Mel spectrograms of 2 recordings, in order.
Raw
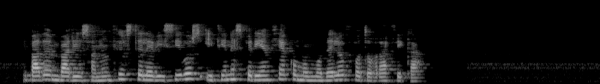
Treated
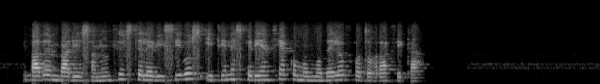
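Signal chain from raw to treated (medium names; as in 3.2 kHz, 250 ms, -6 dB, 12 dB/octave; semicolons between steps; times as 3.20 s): CVSD coder 32 kbps; tilt shelf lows -5.5 dB, about 720 Hz; trim +1 dB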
